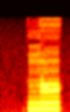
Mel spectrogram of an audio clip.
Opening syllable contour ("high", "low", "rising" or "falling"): high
